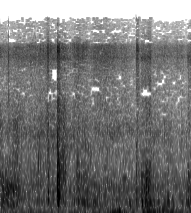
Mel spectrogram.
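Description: Footsteps in trampled snow: a few short crunches, the clearest about two-thirds of a second in, over a low steady outdoor background.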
